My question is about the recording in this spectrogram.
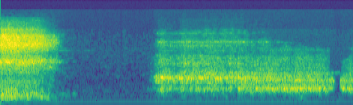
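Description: Deep breaths drawn in during a calming breathing exercise with a hand on the stomach: a short breathy inhale, a silent pause, then a longer, steady inhale, both soft and alone.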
